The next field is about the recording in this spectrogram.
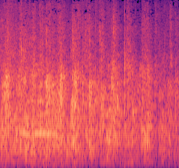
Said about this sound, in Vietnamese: Và các em thân mến, để mở đầu thời pháp thoại, sư muốn lắng nghe tiếng vỗ tay các em để chứng tỏ các em không có buồn ngủ nào.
